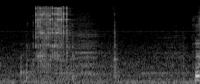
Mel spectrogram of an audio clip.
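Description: Socket ratchet wrench clicking in a short burst about half a second in, then one more click, while driving a lag bolt into a pressure-treated 4x4 post.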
